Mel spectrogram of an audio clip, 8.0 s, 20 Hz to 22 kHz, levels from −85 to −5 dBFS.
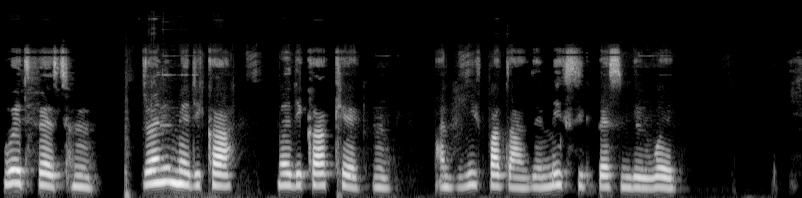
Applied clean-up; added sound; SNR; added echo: neural mask model DeepFilterNet 3.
